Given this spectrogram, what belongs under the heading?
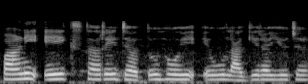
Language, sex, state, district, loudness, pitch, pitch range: Gujarati, female, Gujarat, Valsad, -16 LUFS, 225 Hz, 220-240 Hz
